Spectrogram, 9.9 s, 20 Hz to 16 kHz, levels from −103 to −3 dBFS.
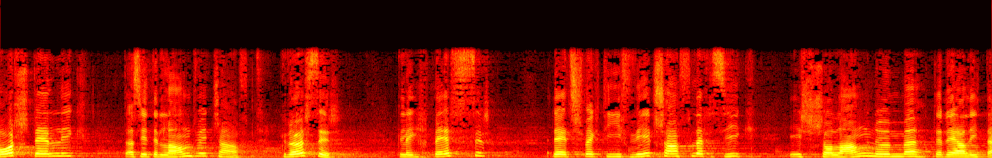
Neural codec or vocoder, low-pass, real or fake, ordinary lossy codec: none; 10.8 kHz; real; none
